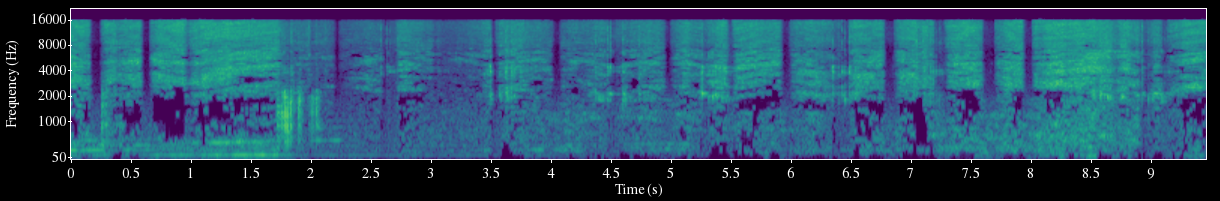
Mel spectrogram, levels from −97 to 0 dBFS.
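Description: A noise suppressor applied to music or sounds runs through the whole clip. It treats steady tones and tails as noise. Held parts sink while attacks pass. The level swings by roughly 10 dB, so the sound pumps and thins.

Sound cut by the noise suppressor comes at 1.92 to 2.74 s, 2.94 to 3.44 s and 3.96 to 4.31 s. Each dip reaches about 10 dB. Sustained and decaying parts drop away, and their tails end early.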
